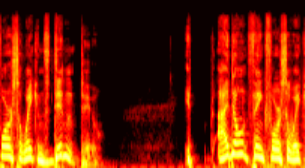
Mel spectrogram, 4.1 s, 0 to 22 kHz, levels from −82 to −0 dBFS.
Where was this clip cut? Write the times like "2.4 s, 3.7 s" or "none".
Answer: none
